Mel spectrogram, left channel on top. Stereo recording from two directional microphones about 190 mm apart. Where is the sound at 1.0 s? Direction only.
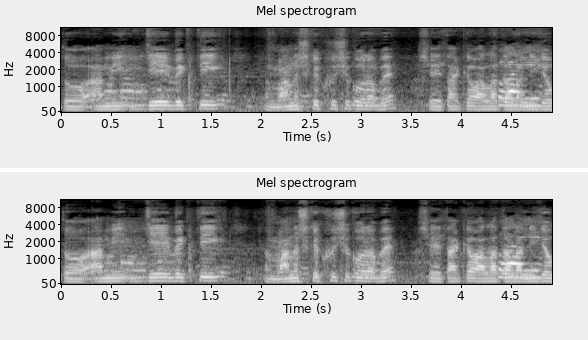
40° right (ahead or behind).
